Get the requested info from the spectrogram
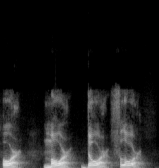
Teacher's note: No sotaque African American, geralmente esse R não é o retroflexo. Ele, na verdade, ele, como é um sotaque não rótico, né, não tem esse R lá bem produzido, ele sai e o som de O, ele vai ser ditongado para O.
